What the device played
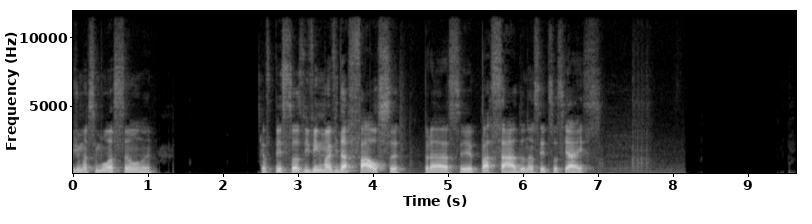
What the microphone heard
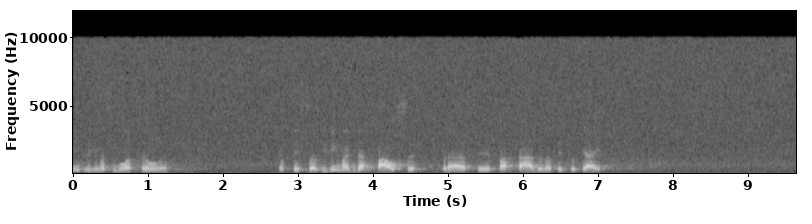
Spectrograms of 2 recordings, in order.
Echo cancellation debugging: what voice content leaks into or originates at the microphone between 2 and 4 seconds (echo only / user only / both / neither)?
echo only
